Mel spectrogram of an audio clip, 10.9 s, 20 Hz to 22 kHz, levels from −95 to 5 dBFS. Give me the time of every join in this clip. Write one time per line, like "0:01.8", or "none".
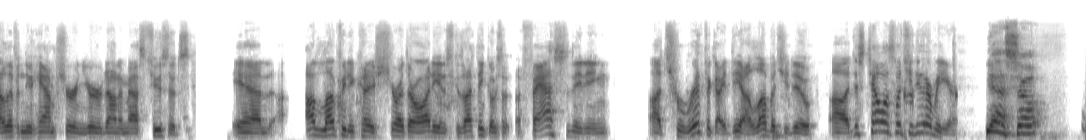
0:05.0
